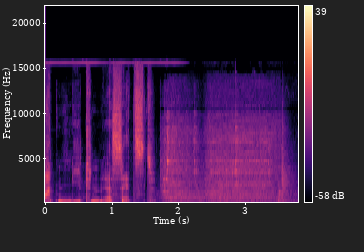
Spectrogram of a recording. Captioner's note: cordless screwdriver whirs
